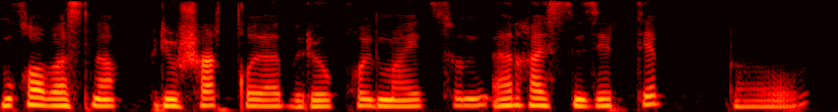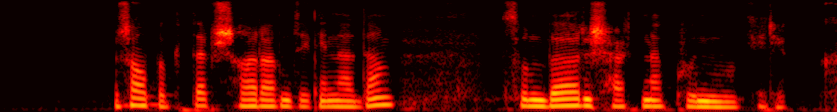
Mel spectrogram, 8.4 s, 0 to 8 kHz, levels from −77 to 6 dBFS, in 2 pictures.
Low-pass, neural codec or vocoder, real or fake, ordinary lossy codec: none; codec, 16 kHz, 2 kbps, X-Codec, HuBERT features, trained on balanced general audio; fake; none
